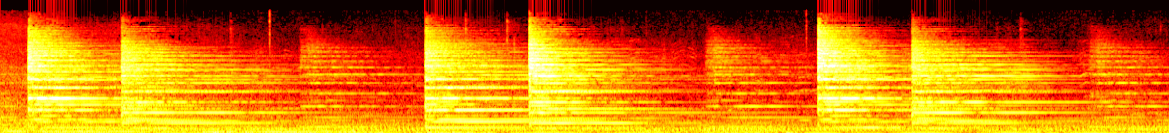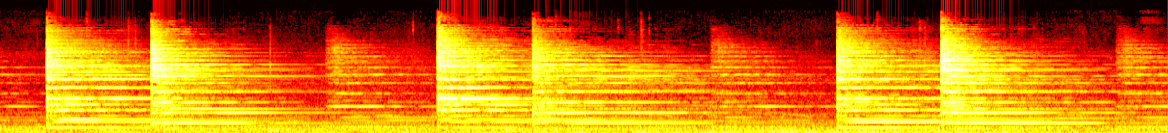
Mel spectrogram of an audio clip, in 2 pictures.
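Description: Three church bells (E♭, F and G of a five-bell Veronese-style set) swinging and striking in a repeating round: a group of strikes about every five seconds, each note ringing on and dying away before the next round.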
